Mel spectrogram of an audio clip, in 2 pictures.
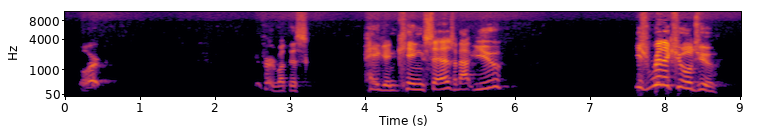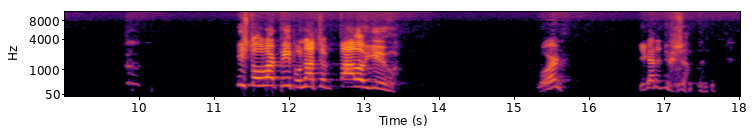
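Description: An elderly man preaches with animation through a microphone, in short bursts with pauses.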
